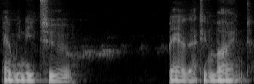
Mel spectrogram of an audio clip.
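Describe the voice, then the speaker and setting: This Buddhist teacher guides a meditation with a rumbling low voice that stays monotone yet mellow. His speech is contemplative and measured, with many pauses separating short phrases.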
